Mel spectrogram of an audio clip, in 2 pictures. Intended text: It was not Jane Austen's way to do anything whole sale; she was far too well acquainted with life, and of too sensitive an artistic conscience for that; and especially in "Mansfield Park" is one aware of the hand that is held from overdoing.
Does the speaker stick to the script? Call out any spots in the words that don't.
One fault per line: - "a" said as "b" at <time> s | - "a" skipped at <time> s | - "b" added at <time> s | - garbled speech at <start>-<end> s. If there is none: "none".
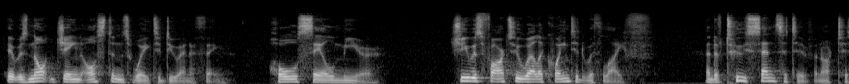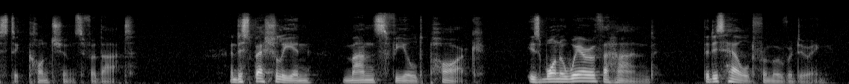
- "whole sale" said as "wholesale mere" at 2.7 s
